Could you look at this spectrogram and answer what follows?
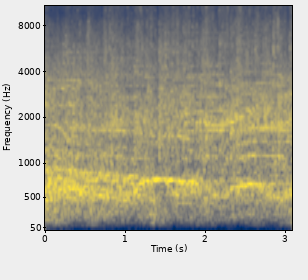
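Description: A wrestling crowd claps and cheers in a dense, steady wash of applause that runs the whole time, loud and unbroken, with a commentator talking over it.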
